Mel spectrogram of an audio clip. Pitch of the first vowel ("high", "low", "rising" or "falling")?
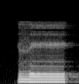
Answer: low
